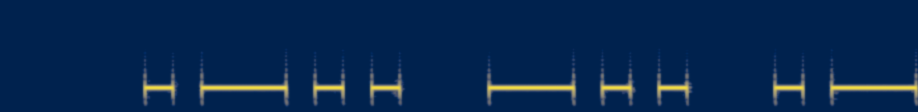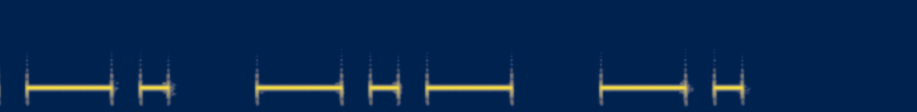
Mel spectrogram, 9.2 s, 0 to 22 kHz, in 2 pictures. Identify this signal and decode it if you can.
Morse code, heard as a keyed tone, about 8 wpm, 800 Hz. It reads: LDPKN
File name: LEZIONI / 6 PKX0 / 6 PKX 8wpm 3041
